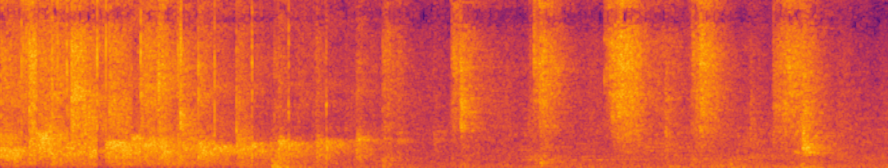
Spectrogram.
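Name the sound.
audience applause welcoming a speaker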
